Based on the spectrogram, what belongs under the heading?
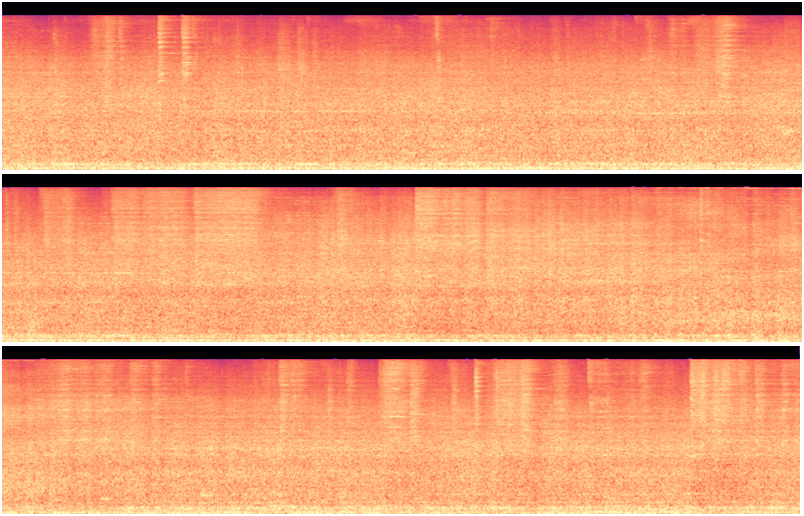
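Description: Loaded hopper cars of a long freight train rolling past: a steady, loud rumble and rattle of wheels on rail, with scattered sharp clicks through it.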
